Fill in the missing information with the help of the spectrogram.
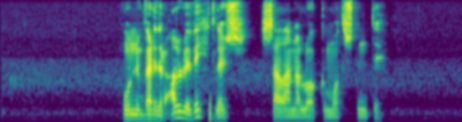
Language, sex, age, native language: Icelandic, male, 20-29, Vietnamese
